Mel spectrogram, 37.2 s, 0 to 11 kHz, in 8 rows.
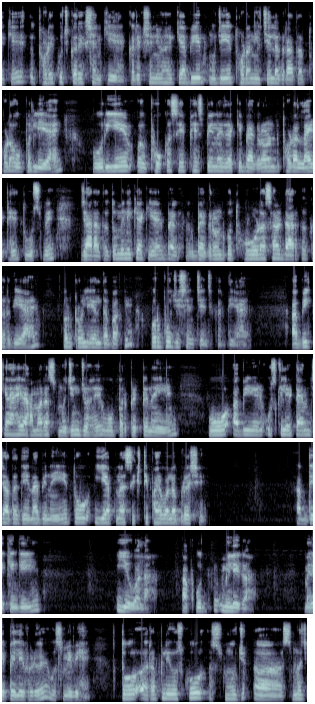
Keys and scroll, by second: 19.8 space, 33.2 space.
